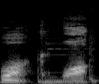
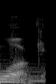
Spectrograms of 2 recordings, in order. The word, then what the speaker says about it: walk: you might be asking that because some people will say, well, Steve, I heard some Americans saying woke, and you're totally right. In some regional accents, they will use it that way.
